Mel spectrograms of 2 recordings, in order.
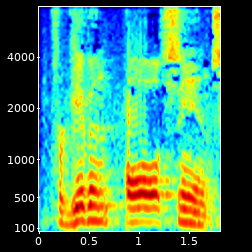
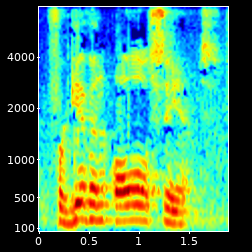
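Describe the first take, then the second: First: "all" drawn out and firm, the phrase slowed; stress on all again. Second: "all" slowed and weighted, falling at the end; stress on all. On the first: Preacher repeats the list item, stressing "all" deliberately. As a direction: hit "all" and let the phrase fall slowly. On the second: Preacher to congregation, stressing "all" slowly. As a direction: lean hard on "all" and take it slowly. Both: Shown as a demonstration. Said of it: "I emphasize the word all".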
